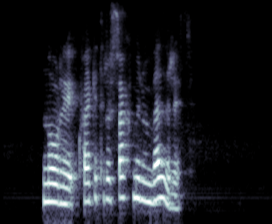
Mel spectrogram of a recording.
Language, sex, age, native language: Icelandic, female, 30-39, Icelandic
